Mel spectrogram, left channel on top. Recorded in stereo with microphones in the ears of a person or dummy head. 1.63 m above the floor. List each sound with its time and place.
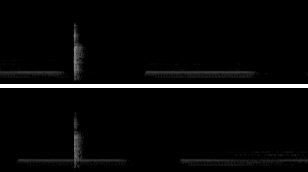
0.7 s a clap: 30° left (ahead or behind), 0.7 m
